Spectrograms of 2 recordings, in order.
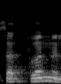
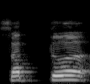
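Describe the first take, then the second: First: The t sound is short and single. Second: The t sound is doubled and held. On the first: The speaker calls it wrong. "சத்வன் இல்ல" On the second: The speaker calls it right. "ரெண்டு இத்து இருக்கு"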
